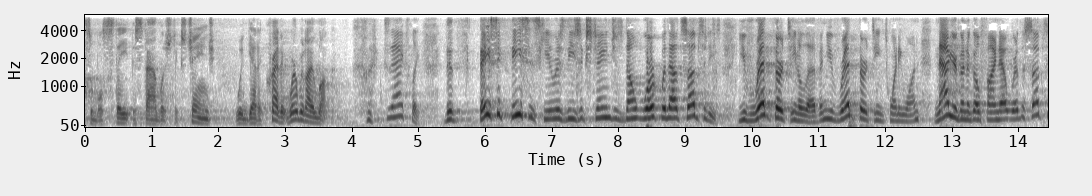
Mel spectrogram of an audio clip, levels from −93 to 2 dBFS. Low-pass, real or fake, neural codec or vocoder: 5.4 kHz; real; none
